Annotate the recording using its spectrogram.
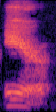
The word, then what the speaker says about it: Eir: Yeah, so air is one of Frigga's handmaidens. – Mm-hmm. – She has several, and modern... – And that is spelled E-I-R. – E-I-R, yes.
